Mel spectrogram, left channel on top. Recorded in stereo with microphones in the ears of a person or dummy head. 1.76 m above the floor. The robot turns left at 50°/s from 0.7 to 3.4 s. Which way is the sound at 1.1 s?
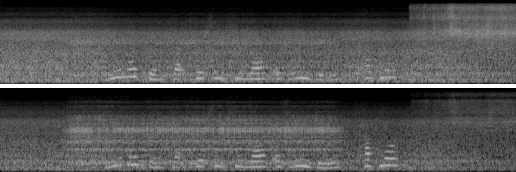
70° left.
